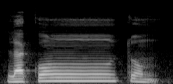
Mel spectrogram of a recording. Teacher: نون ساکن کے بعد حروف اخفاء میں سے ایک حرف تا آیا ہے، اخفاء حقیقی ہوگا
